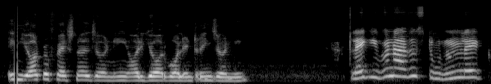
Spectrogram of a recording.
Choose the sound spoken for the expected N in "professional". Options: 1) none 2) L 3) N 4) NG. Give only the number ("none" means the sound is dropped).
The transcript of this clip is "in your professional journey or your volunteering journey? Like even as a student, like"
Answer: 3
